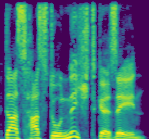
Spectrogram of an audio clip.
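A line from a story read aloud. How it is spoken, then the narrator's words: King's angry shout. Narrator (German): schrie der König zornig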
